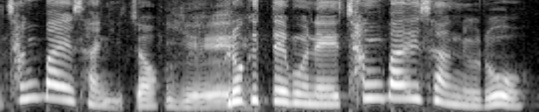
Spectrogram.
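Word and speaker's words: 长白山: 때문에 중국이 신청했기 때문에 중국의 명칭인 장백산 그니까 중국식 발음으로 하면 창바 산이죠 그렇기 때문에 창바 산으로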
